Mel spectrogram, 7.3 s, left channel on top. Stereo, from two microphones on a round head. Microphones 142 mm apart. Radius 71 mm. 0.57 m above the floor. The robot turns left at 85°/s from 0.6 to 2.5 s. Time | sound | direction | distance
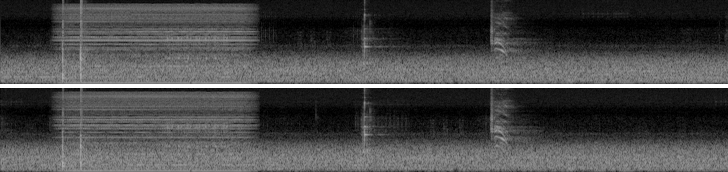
0.6 | knocking | 10° left (ahead or behind) | 0.6 m
3.6 | a clink | 15° right (ahead or behind) | 0.5 m
4.9 | a cough | 10° right (ahead or behind) | 1.2 m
